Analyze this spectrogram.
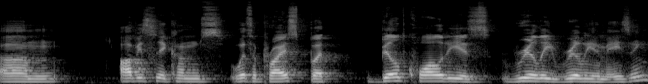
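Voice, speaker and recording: A man with a French accent, fairly high in pitch, at a fairly slow pace. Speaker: duct cleaner. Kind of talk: product demonstration livestream. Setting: live video stream. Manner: casual, with frequent fillers.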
